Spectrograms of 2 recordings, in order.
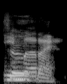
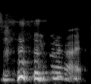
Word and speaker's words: Guimarães: I've been getting tutoring on how to pronounce Kia's lovely last name. Guimarães, yes. Guimarães.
